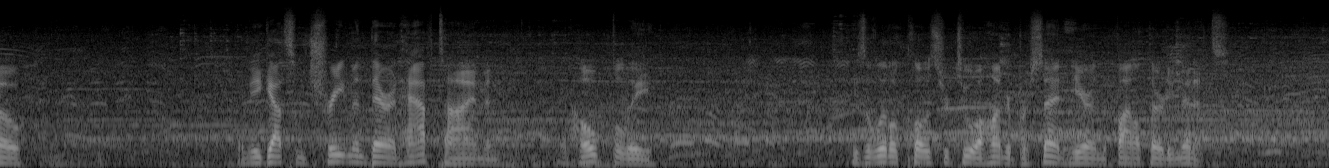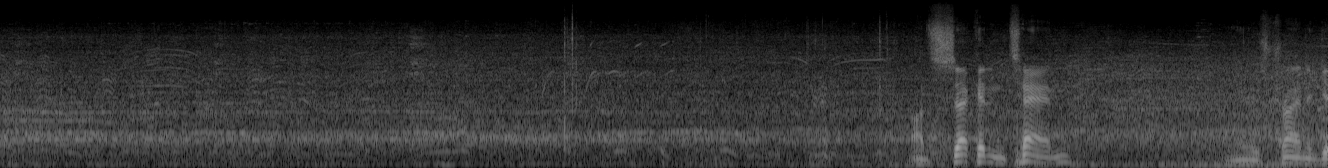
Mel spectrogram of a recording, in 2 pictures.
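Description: A large stadium crowd murmurs and cheers in the open air.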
